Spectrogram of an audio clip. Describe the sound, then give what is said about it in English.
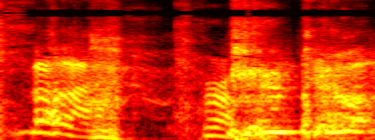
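Two rough, voiced bursts of deliberate throat clearing and coughing, fairly loud, separated by a short pause, with a gravelly, strained vocal quality. “sorry, that was actually deliberate coughing on it.”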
